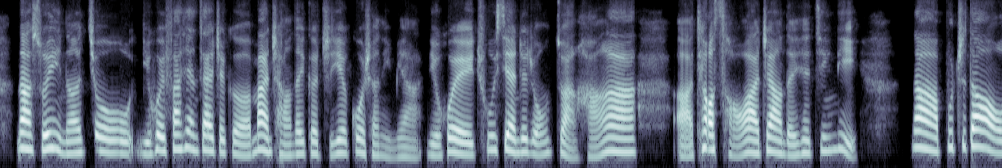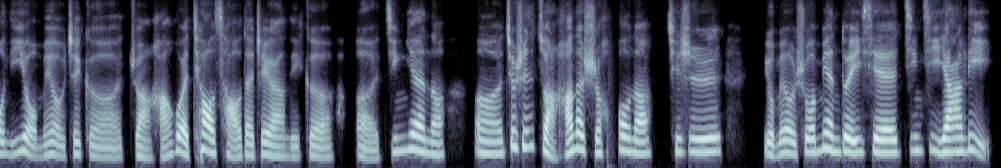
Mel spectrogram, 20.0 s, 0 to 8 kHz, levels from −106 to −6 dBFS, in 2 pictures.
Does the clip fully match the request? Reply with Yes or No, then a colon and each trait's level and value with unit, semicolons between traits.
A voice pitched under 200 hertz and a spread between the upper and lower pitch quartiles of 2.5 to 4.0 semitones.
No: medium, 185 Hz; average, 4.6 semitones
